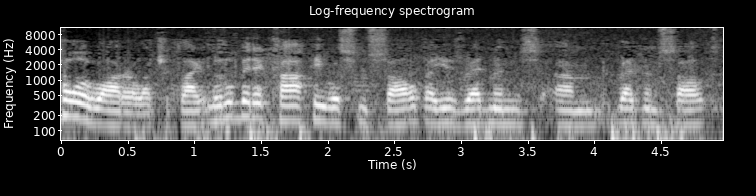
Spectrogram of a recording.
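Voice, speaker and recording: A man's medium-pitched voice at a fairly quick pace, with ordinary pitch variation and noticeable background noise. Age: 60s. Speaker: interview guest sharing weight loss story. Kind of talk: interview testimony.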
